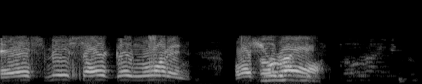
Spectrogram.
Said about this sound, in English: Yes, yeah, you've got a little echo in the background. If you could turn the sound down, you've got two men of God here with you on the line, three, including me.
